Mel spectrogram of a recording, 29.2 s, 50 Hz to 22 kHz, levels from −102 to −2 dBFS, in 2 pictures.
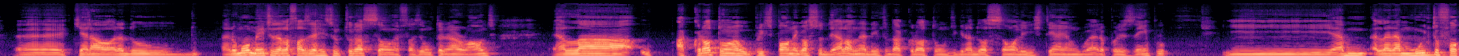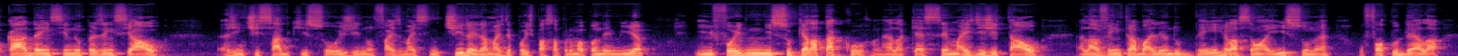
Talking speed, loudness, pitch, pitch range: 190 wpm, -23 LUFS, 115 Hz, 105-125 Hz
